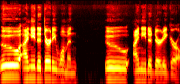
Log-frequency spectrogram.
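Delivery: deadpan monotone reading. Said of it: "said in my best monotone voice".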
